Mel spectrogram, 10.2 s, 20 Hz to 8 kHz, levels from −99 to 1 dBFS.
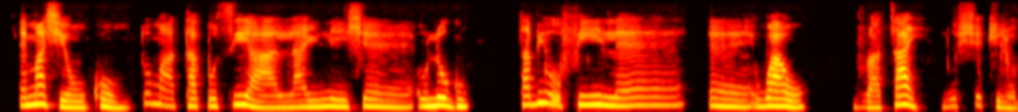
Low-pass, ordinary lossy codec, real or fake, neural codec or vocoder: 7.2 kHz; AAC, 48 kbps; real; none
